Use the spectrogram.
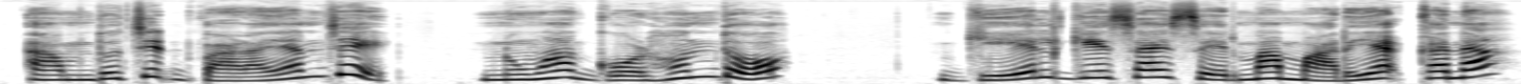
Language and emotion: Santali, surprised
